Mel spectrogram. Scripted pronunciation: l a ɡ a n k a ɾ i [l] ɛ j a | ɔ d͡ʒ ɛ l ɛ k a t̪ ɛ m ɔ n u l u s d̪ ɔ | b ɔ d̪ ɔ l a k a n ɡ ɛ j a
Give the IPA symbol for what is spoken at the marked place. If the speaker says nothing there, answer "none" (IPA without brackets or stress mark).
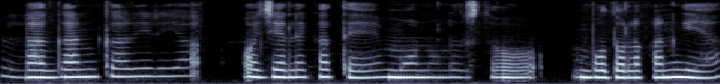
ɾ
